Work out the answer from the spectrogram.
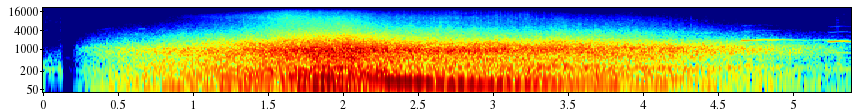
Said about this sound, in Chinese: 跑车疾驶过高尔夫球场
